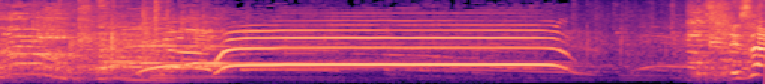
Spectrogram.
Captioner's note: audience cheering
